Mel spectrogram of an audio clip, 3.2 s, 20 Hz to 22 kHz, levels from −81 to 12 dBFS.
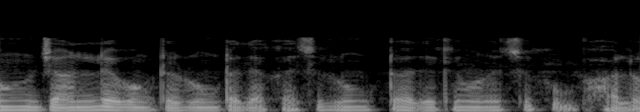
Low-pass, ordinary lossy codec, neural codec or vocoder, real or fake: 5.4 kHz; none; none; real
